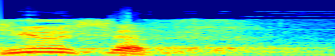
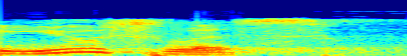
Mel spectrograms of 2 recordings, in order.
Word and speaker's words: Yusuf: back some are gone my name is Yusuf he say Youssef Misha Houston very good I wish to teach my wife she keeps mispronouncing it she calls me useless humbly now how many of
